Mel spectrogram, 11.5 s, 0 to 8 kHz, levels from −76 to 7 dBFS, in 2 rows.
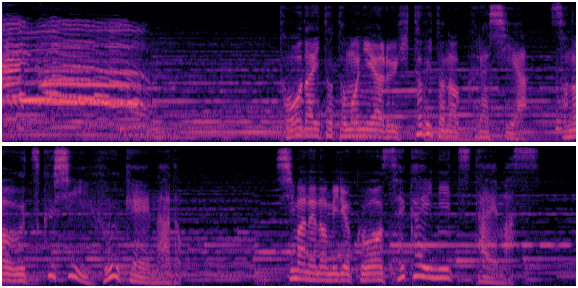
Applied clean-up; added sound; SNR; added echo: none; Organ; 15 dB; none.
